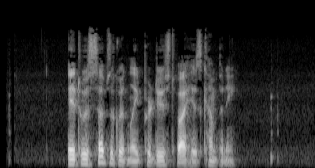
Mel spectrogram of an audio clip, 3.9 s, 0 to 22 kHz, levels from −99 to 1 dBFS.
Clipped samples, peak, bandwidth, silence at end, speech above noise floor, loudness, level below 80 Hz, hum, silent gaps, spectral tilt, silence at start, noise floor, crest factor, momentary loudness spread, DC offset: under 0.1%; -2 dBFS; 11 kHz; 1.05 s; 45 dB; -22 LUFS; -56 dBFS; none; none; -5 dB/octave; 0.85 s; -66 dBFS; 22 dB; 12 LU; under 0.1%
